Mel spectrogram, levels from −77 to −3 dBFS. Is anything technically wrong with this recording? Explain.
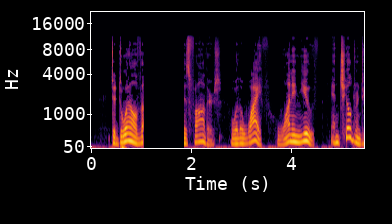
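Yes. Audio dropout to silence from 1.05 to 1.86 s: the speech cuts out to silence for about 0.82 s, likely a lost input written as silence.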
